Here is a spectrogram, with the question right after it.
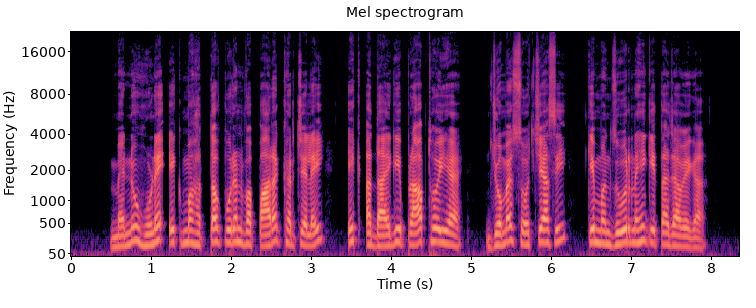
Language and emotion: Punjabi, happy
